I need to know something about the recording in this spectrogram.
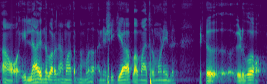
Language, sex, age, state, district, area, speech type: Malayalam, male, 45-60, Kerala, Pathanamthitta, rural, spontaneous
